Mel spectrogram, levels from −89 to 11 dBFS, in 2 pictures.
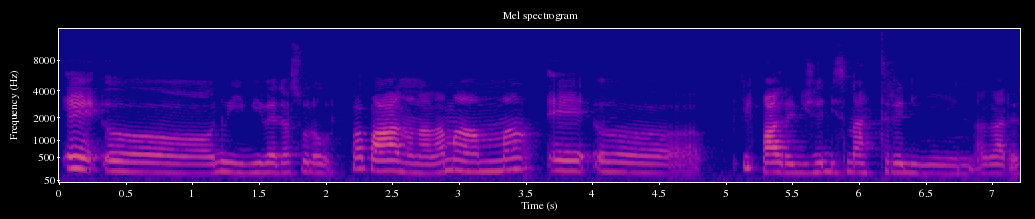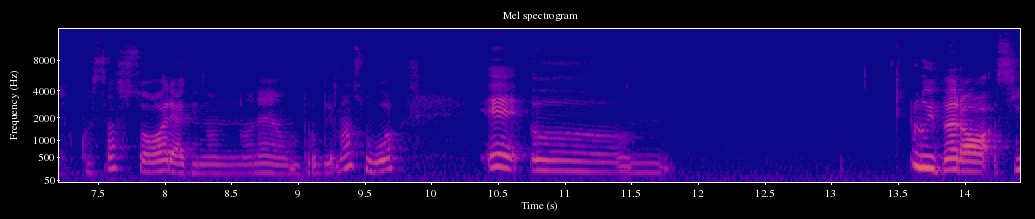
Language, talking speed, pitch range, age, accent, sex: Italian, 150 wpm, 185-225 Hz, 20-39, native, female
